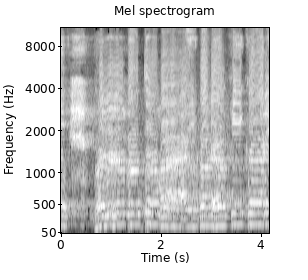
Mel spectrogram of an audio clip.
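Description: A young qari's unaccompanied voice chanting in long, ornamented melodic phrases, with held notes that waver in pitch. There is a short breath about half a second in.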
